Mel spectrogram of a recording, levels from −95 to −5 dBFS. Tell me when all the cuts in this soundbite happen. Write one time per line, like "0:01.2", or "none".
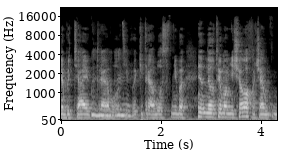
0:02.7

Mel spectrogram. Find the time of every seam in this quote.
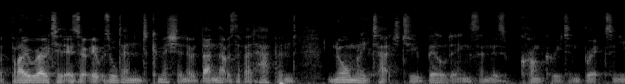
0:01.2
0:02.4
0:03.7

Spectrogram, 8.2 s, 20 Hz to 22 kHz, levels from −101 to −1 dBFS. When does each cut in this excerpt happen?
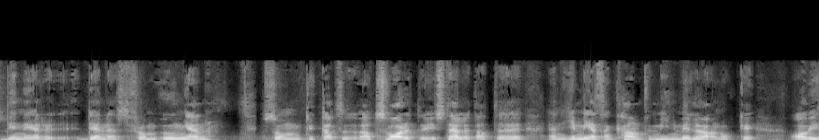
0:02.5

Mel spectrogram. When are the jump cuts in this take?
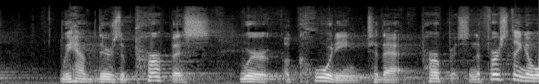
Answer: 0:02.4
0:02.8

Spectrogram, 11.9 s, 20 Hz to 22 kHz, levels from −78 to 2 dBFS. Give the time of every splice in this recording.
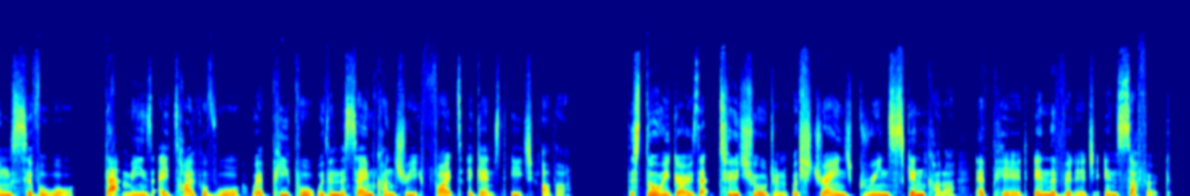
0:08.0

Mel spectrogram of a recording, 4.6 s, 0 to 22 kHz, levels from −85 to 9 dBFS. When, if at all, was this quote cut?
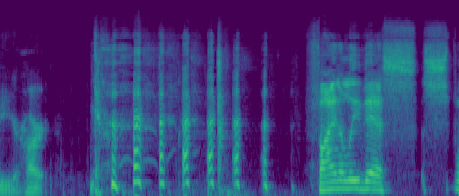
none

